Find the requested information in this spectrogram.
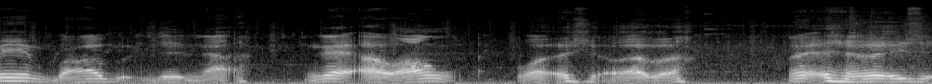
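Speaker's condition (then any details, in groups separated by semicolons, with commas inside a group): Cerebral palsy; atypical speech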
